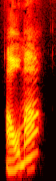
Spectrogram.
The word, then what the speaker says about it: AUMA: Und die Auflösung ist, im Jahr 2022 wurden laut Auma AUMA, mhm.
